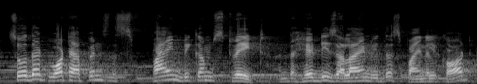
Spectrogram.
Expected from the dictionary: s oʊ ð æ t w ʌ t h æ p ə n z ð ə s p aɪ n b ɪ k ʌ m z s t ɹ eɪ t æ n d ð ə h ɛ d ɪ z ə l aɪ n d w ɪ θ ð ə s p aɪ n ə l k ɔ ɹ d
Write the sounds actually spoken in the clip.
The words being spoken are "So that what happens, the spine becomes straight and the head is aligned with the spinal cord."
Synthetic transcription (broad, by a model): s oʊ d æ t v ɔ t h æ p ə n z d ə s p aɪ n b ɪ k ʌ m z s t ɹ eɪ t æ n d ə h ɛ d ɪ z ə l aɪ n d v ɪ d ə s p aɪ n ə l k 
